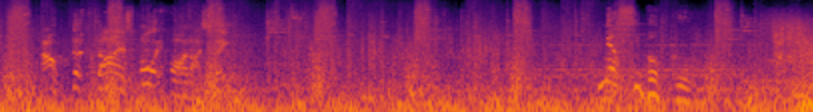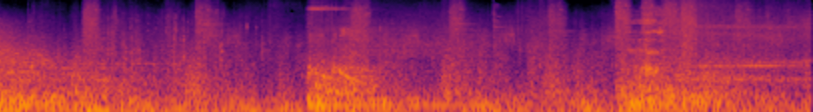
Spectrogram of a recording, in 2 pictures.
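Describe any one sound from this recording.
Spell effects and weapon strikes clash in a game battle.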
